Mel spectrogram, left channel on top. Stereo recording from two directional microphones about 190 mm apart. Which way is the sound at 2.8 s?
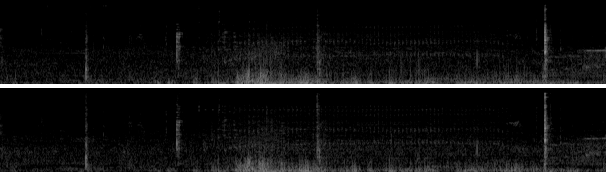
70° right (ahead or behind).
